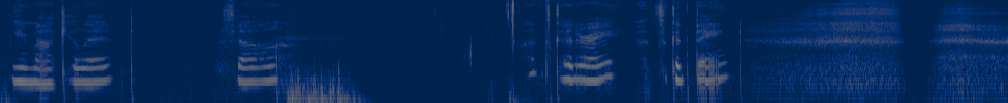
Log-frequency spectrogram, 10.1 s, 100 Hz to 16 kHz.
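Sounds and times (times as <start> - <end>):
speech: 0.1 - 1.2, 2.2 - 3.0, 5.3 - 7.4
deep breath: 1.5 - 2.0, 2.8 - 3.7, 7.4 - 10.0.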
